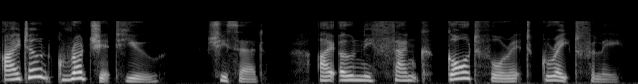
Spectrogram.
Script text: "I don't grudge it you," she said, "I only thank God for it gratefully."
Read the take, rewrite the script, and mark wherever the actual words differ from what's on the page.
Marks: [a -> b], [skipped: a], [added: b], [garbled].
"I don't grudge it you," she said, "I only thank God for it gratefully."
